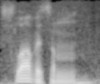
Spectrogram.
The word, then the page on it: Slavism: Slav·ism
